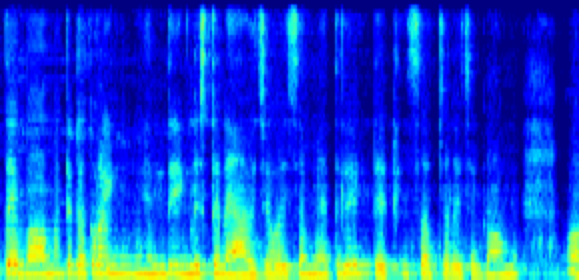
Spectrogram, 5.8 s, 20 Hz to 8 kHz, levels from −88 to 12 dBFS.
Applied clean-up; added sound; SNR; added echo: neural separator model SepFormer DNS4.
